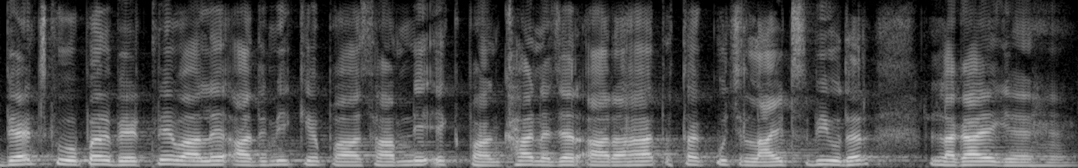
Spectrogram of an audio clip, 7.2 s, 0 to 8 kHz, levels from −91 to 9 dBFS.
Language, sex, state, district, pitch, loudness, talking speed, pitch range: Hindi, male, Jharkhand, Ranchi, 170 Hz, -16 LUFS, 185 wpm, 160-180 Hz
